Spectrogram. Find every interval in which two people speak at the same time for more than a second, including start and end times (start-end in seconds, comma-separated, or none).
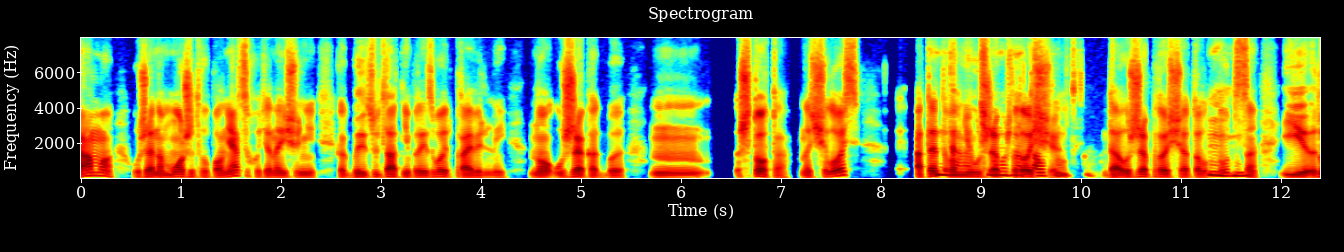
8.5-9.8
